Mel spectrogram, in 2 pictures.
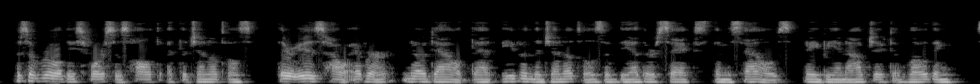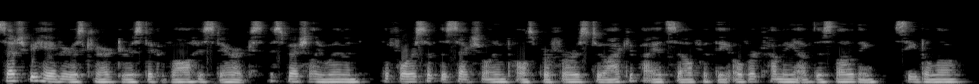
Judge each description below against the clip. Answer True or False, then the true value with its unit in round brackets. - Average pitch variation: False (1.6 semitones)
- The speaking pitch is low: True (115 Hz)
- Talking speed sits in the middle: True (170 wpm)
